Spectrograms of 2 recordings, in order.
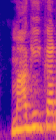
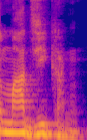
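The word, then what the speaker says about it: majikan: এই এই মানে কি মাঝিান না ভাই এটা হবে মাঝিকান কি হবে মাঝিকান মানে বানানটা হবে এম এ মা জে আই মাঝি তারপরে কে এন মাঝিকান এই মাঝিকান শব্দের মানে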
